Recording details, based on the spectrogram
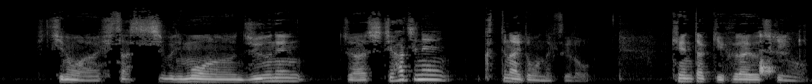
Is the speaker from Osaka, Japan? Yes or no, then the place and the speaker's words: no; Fukushima, Japan; 僕の実家の福島、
